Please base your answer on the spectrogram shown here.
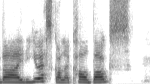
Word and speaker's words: Boggs: the u.s scholar carl boggs i say his name in a very british way i should say boggs probably um he wrote these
